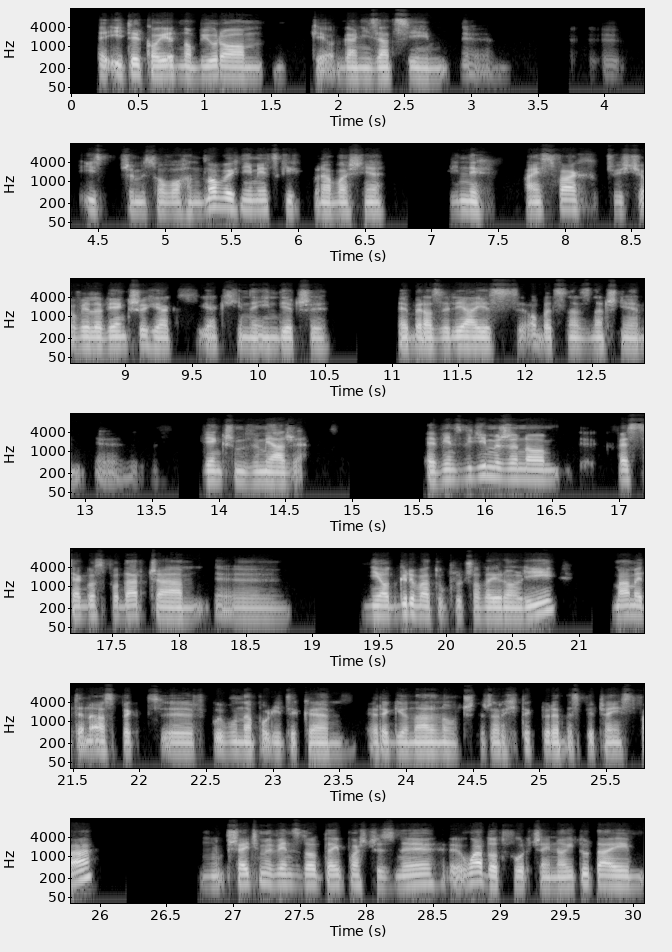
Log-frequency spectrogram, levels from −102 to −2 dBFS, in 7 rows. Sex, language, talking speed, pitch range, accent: male, Polish, 140 wpm, 105-120 Hz, native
